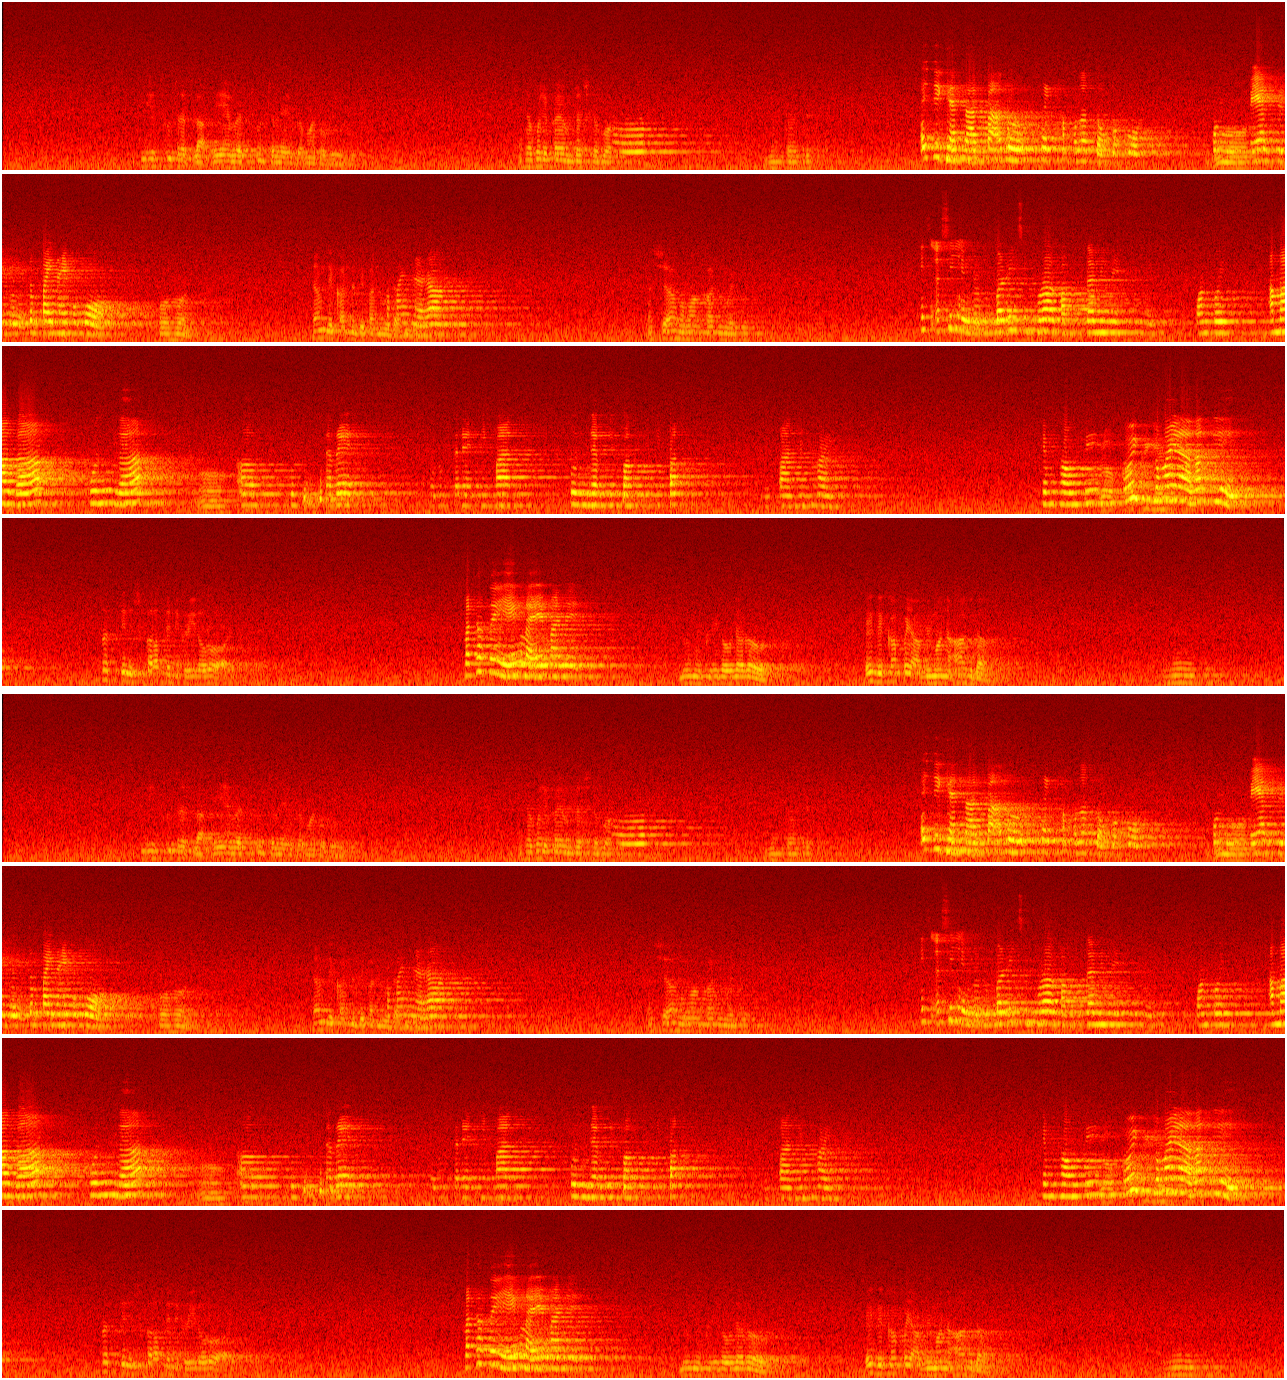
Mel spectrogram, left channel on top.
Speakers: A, on the left (about 25°); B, on the left (about 70°).
A: ꯏꯁꯦ ꯊꯨ ꯂꯥꯛꯑꯦ ꯍꯥꯏꯕ꯭ꯔꯥ ꯊꯨꯅ ꯆꯠꯂꯦ ꯍꯥꯏꯕ꯭ꯔꯥ ꯃꯥ ꯇꯧꯔꯅꯤ ꯑ ꯀ ꯀꯩ ꯁꯤꯣ
B: ꯑꯣ
A: ꯌꯦꯇ ꯍꯥꯏꯇ꯭ꯔꯦ
B: ꯑꯩꯗꯤ ꯒ꯭ꯌꯥꯟ ꯇꯥꯗꯕ ꯑꯗꯣ ꯏꯁꯩ ꯈꯝꯕꯒ ꯇꯧꯕꯀꯣ ꯍꯣꯏ
A: ꯑꯣ
B: ꯃꯌꯥꯝꯁꯨ ꯑꯗꯨꯝ ꯄꯥꯏꯅꯕꯀꯣ
A: ꯍꯣꯏ ꯍꯣꯏ ꯌꯥꯝ ꯀꯥ ꯗꯨꯀꯥꯥꯟꯅꯨꯡ
B: ꯀꯃꯥꯏꯅꯔꯥ
A: ꯃꯖꯥꯅꯤ ꯄ
B: ꯈꯪꯗꯦ꯫
A: ꯑꯁꯤꯁ ꯑ ꯃꯃꯥꯡ ꯀꯥꯅꯤꯡꯉꯩꯁꯦ
B: ꯑꯁꯤ ꯃꯔꯤꯁꯤ ꯊꯣꯔꯥ ꯀꯝꯇꯅꯤꯗꯤ ꯋꯥꯟ ꯄꯣꯏꯟ ꯑꯃꯒ ꯀꯨꯟꯒ
A: ꯑꯣ
B: ꯑ ꯑꯗꯦ ꯁꯨꯔꯦꯅꯤ ꯄ ꯀꯨꯟꯖꯝꯅꯤꯄꯥꯅꯤ ꯄ ꯄꯅꯤ ꯃꯥ ꯍꯥꯎꯗꯤ
A: ꯍꯜꯂꯣ
B: ꯍꯣꯏ
A: ꯀꯥꯞꯄꯤꯒꯦ
B: ꯀꯃꯥꯏꯅ ꯅꯪꯒꯤ
A: ꯐꯅꯤ ꯁꯨꯀꯥ ꯂꯥꯛꯇꯅꯤ ꯀꯔꯤꯗꯔꯣ
B: ꯃꯊꯗ ꯌꯦꯡ ꯂꯌꯦ ꯃꯥꯅꯤ
A: ꯑꯗꯨꯅꯤ ꯀꯔꯤ ꯀꯧ ꯆꯂꯣ ꯑꯩꯗꯤ ꯀꯥꯄꯩꯥꯕꯅꯤ ꯃꯅ ꯑꯒꯗ ꯍ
